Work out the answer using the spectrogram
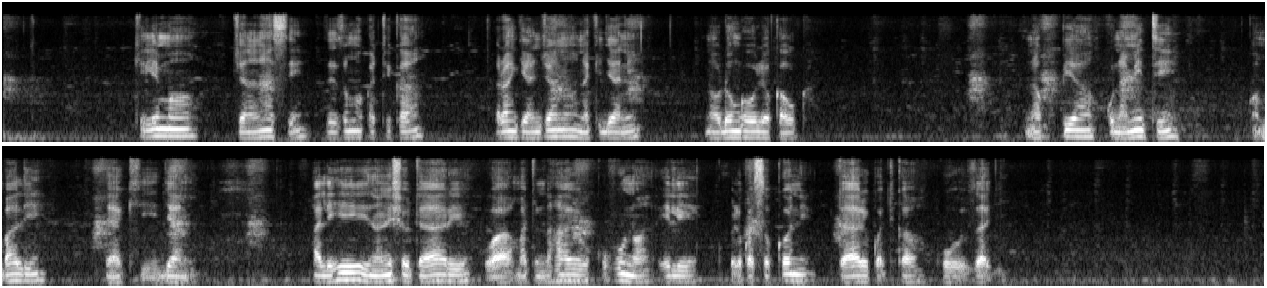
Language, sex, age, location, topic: Swahili, male, 25-35, Dar es Salaam, agriculture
